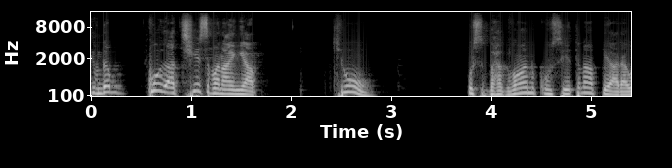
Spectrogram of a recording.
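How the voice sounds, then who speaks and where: A male teacher giving a lively classroom lecture, animated and preachy, full of rhetorical questions. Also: sits high.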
